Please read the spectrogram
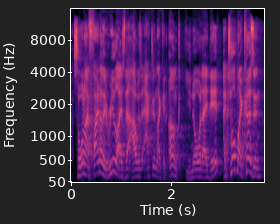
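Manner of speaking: normal talking voice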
